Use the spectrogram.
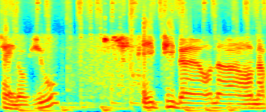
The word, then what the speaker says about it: Iluvu: D'accord, ça se prononce I Love You.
